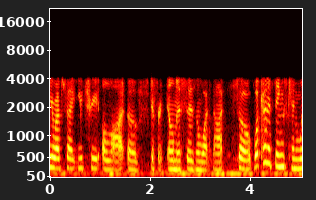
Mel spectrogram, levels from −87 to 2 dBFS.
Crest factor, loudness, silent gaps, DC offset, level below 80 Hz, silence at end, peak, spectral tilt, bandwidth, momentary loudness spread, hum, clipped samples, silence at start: 16 dB; -20 LUFS; none; under 0.1%; -60 dBFS; 0 s; -4 dBFS; -4.5 dB/octave; 4.3 kHz; 9 LU; none; under 0.1%; 0 s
